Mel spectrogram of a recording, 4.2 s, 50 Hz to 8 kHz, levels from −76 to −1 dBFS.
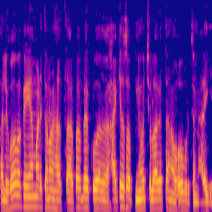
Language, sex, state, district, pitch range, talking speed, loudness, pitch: Kannada, male, Karnataka, Bijapur, 115-135 Hz, 225 wpm, -16 LUFS, 125 Hz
